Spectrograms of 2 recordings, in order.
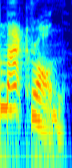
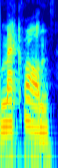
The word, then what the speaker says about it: Macron: People keep calling Macron. He's not a Macron. Or Macroni. Or Macron. Macron. Don't pronounce the N.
